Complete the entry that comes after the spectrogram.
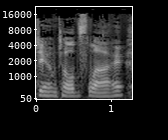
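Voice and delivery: ordinary delivery, nothing marked

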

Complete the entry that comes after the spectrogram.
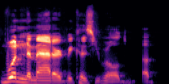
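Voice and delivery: usual speaking voice

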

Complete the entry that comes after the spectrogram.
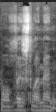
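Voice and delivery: poorly attempted voice, said softly. Quoting a character from Thirty Rock: bad Alec Baldwin impression. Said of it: "I can't do an Alec Baldwin impression".

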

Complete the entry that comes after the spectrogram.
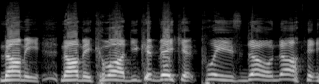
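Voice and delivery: mock, frantic, very loud, high-pitched desperate pleading. Retelling a scene where Luffy shakes a skeleton: imitating Luffy pleading desperately. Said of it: "he's, like, shaking. He's like".

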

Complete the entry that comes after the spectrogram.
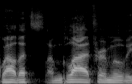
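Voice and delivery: plain

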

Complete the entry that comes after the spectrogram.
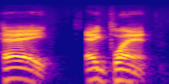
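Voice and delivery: loud yelling. Calling over to a companion in character, sending him after dogs: yelling over to someone. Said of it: "I'm gonna yell over at him and say".

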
